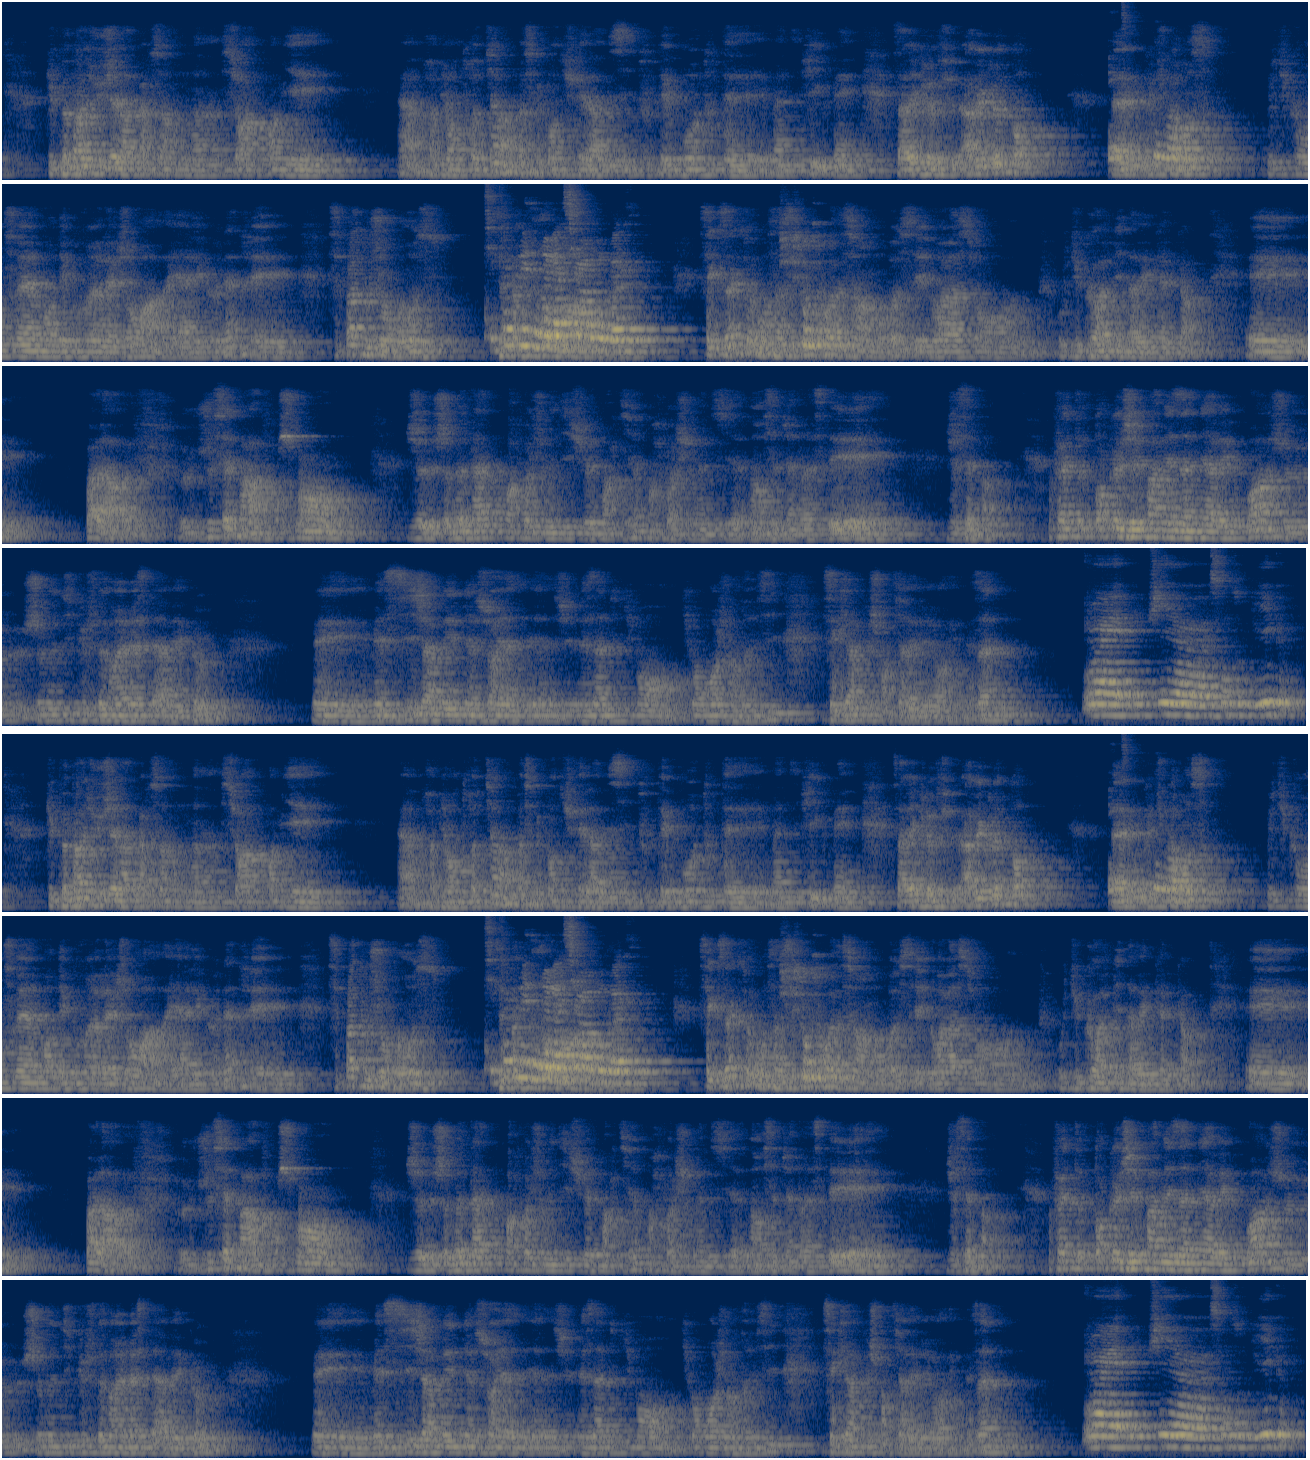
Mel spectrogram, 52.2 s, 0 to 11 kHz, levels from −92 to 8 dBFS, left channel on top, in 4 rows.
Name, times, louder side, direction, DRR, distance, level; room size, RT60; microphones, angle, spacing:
voice 1, 0.0-3.2 4.0-10.2 11.1-12.0 12.7-17.4 18.0-19.3 19.8-23.3 23.6-26.3 27.0-29.5 30.2-35.0 35.6-35.8 36.4-41.2 41.6-41.7 42.3-49.2, equal, 30° right, -9 dB, 4.6 m, -38 dB
voice 2, 11.5-11.8 17.9-19.3 21.1-21.2 50.0-52.0, left 1 dB, 5° left, -4 dB, 4.5 m, -30 dB
11.5 x 8.8 x 6.3 m, 1.1 s
head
